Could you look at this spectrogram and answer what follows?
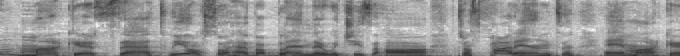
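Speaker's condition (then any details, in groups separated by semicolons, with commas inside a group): No condition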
